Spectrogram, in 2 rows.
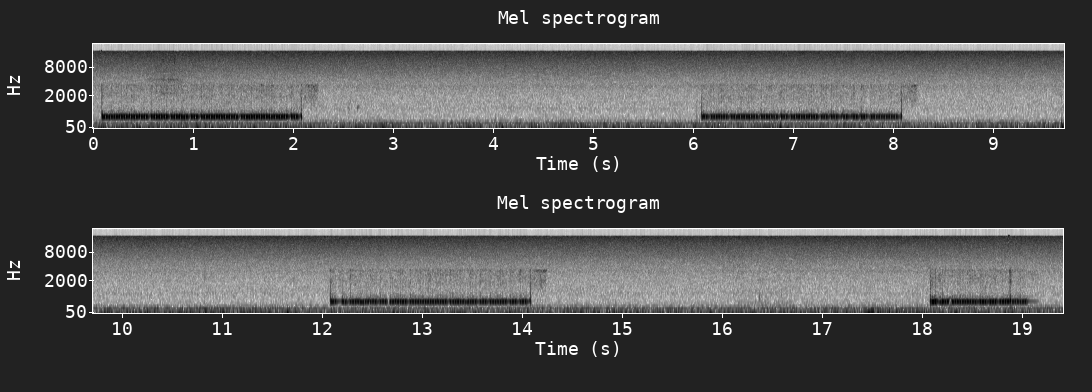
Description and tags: cell phone tone ringback 3 times
the familiar sound you hear when you call someone on your cell phone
